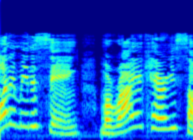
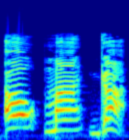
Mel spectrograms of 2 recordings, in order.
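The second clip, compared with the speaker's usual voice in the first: loud, slow Oh my God; a loud, slow wail of dread; loud dismayed exclamation; 4 semitones higher, 9 dB louder, slower than usual. Real, not acted. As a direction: drag out the horror, loud. About to sing in public.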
